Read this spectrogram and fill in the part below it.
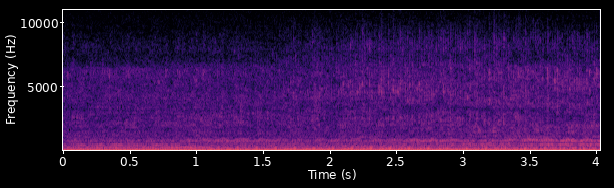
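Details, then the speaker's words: C7 Corvette automatic V8 just after an MSD intake manifold install, before tuning, listening to the exhaust: deep, even burble with a steady lope, no ticks, misses or stumbles; normal idle. "Freaking, everything seems to be running good."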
